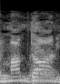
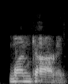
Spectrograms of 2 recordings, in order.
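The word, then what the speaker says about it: Mamdani: Mom Donnie. New York. Mom Donnie. M Donnie.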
